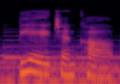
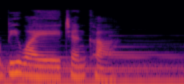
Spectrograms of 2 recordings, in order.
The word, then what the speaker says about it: Bianca: Pronunciation, Bahn-ka or Byahn-ka. Simple meaning, white, fair, pure.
